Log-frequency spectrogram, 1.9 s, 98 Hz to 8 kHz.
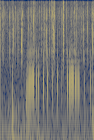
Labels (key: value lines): label: biophony, knock croak
recorder: SoundTrap 300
